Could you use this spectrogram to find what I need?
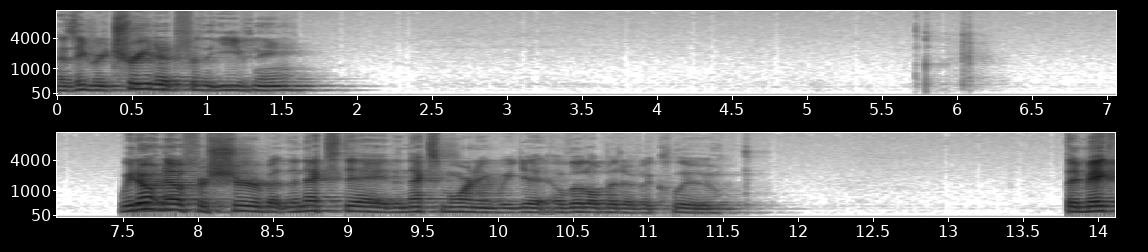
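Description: A man speaks calmly through a microphone, reading aloud with pauses.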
